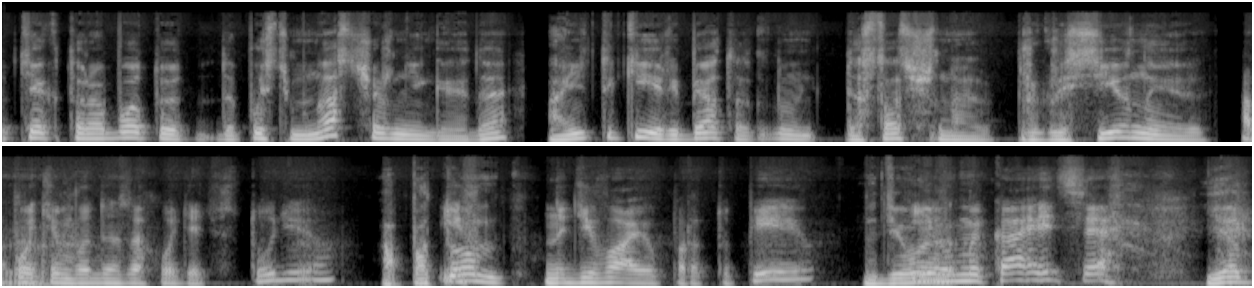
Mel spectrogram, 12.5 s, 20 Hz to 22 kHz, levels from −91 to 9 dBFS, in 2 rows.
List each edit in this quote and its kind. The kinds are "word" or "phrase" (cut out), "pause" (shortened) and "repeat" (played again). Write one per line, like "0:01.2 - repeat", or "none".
none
